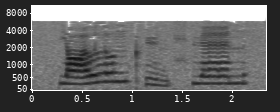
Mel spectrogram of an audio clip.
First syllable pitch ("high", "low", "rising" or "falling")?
rising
